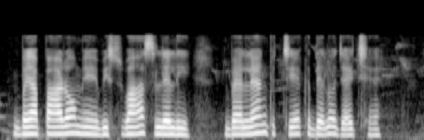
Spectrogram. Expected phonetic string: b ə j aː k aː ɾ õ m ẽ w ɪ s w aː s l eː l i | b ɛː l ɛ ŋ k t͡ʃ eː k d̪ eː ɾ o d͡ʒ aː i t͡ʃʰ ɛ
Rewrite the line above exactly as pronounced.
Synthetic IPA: b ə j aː p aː ɾ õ m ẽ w ɪ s w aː s l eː l i | b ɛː l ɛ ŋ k t͡ʃ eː k d̪ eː l o d͡ʒ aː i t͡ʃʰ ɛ

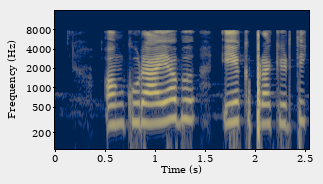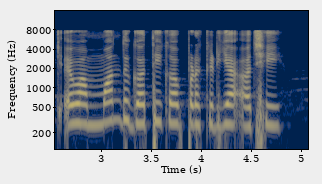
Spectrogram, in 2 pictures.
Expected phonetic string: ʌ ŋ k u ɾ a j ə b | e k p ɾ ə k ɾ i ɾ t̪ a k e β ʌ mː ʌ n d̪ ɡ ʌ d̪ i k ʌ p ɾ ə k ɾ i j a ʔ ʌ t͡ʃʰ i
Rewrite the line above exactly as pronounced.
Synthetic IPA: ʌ ŋ k u ɾ a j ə b | e k p ɾ a k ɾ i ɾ t̪ i k e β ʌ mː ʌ n d̪ ɡ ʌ t̪ i k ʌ p ɾ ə k ɾ i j a ʔ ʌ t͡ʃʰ i

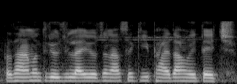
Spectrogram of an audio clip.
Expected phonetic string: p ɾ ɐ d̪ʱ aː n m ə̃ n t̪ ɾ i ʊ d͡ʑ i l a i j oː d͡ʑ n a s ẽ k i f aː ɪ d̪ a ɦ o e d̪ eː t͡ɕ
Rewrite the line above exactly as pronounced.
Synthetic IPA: p ɾ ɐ d̪ʱ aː n m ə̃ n t̪ ɾ i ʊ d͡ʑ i l a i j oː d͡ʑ n a s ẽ k i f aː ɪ d̪ a ɦ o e t̪ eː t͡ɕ

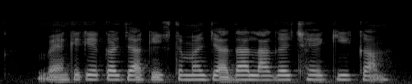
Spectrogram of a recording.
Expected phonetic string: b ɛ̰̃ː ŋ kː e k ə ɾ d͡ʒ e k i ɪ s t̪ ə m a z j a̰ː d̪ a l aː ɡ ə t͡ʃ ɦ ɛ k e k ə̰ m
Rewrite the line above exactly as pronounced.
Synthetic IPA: b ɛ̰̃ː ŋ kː e k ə ɾ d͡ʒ a k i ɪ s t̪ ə m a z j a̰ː d̪ a l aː ɡ ə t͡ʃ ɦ ɛ k i k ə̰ m

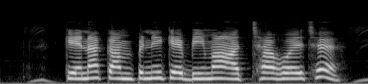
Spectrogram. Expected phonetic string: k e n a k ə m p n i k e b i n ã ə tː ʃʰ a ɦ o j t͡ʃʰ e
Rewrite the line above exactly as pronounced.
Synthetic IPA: k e n a k ə m p n i k e b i m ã ə tː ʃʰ a ɦ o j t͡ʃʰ e

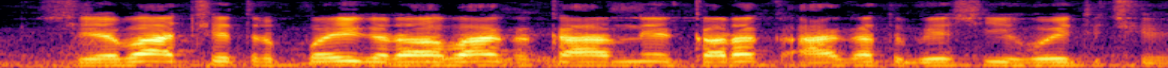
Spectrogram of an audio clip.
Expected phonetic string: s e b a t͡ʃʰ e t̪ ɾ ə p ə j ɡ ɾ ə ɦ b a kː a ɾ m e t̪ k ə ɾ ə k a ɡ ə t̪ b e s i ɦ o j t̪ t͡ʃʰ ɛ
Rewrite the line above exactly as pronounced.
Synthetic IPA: s e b a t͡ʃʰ e t̪ ɾ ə p ə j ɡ ɾ ə ɦ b a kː a ɾ n e k ə ɾ ə k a ɡ ə t̪ b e s i ɦ o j t̪ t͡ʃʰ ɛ

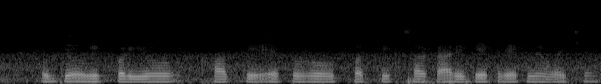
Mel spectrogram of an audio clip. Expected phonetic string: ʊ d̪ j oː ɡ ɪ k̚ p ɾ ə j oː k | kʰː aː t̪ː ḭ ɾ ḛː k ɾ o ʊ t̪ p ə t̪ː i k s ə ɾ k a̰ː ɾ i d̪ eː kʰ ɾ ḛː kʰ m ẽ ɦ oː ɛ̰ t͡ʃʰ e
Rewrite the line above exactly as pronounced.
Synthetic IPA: ʊ d̪ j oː ɡ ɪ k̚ p ɾ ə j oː ɡ | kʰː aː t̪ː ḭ ɾ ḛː k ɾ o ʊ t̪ p ə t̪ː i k s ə ɾ k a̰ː ɾ i d̪ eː kʰ ɾ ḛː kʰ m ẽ ɦ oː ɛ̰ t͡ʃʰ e

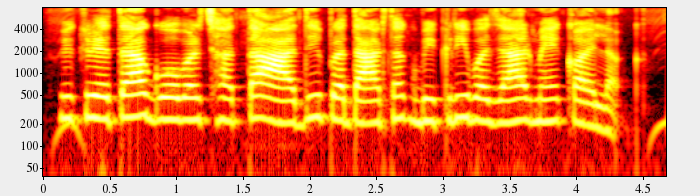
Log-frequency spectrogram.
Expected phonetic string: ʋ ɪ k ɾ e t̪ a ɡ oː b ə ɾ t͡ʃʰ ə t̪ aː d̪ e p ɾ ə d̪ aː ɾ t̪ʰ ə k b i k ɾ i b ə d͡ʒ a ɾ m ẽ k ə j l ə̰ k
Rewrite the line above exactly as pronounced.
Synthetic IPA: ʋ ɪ k ɾ e t̪ a ɡ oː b ə ɾ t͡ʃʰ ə t̪ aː d̪ i p ɾ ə d̪ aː ɾ t̪ʰ ə k b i k ɾ i b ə d͡ʒ a ɾ m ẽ k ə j l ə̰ k

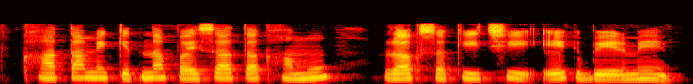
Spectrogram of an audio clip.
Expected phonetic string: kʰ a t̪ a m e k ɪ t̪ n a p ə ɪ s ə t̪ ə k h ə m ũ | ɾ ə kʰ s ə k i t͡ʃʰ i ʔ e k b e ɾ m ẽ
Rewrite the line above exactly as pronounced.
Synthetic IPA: kʰ a t̪ a m e k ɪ t̪ n a p ə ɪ s a t̪ ə k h ə m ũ | ɾ ə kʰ s ə k i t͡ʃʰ i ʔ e k b e ɾ m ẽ

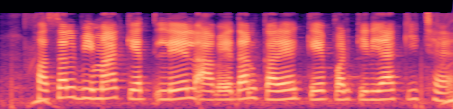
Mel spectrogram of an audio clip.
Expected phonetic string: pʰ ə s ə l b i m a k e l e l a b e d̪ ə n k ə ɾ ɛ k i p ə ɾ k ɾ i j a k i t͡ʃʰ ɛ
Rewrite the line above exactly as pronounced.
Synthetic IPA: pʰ ə s ə l b i m a k e l e l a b e d̪ ə n k ə ɾ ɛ k e p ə ɾ k ɾ i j a k i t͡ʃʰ ɛ

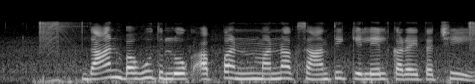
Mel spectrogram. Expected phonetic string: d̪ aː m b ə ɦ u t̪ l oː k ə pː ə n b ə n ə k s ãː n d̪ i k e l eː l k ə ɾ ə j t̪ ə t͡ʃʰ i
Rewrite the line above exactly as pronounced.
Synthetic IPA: d̪ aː n b ə ɦ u t̪ l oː k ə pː ə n m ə n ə k s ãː n t̪ i k e l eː l k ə ɾ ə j t̪ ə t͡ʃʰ i

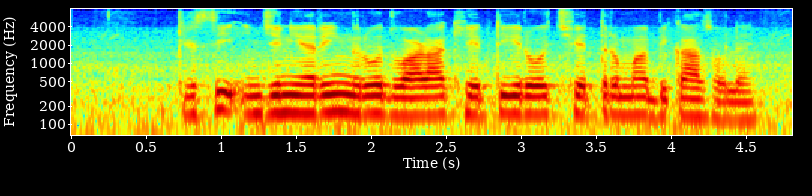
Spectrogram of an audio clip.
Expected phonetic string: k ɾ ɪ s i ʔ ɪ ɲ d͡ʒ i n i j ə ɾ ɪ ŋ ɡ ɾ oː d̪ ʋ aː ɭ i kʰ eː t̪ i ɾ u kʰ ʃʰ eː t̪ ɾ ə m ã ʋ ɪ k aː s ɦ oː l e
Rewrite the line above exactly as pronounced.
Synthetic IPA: k ɾ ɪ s i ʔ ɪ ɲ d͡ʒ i n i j ə ɾ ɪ ŋ ɡ ɾ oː d̪ ʋ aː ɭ a kʰ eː t̪ i ɾ o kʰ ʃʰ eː t̪ ɾ ə m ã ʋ ɪ k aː s ɦ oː l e

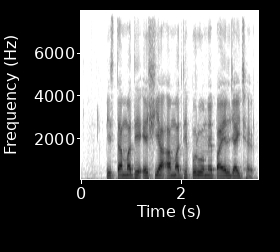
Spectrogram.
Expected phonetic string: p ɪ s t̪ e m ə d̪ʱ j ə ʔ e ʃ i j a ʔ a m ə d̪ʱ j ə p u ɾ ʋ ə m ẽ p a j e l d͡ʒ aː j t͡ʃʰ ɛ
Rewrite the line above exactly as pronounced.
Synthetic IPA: p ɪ s t̪ a m ə d̪ʱ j ə ʔ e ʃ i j a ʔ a m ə d̪ʱ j ə p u ɾ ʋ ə m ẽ p a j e l d͡ʒ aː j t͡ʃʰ ɛ

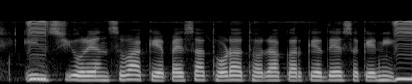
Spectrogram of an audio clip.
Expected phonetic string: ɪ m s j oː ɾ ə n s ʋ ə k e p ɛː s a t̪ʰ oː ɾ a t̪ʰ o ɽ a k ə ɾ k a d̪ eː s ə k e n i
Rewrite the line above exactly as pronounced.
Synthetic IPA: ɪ n s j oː ɾ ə n s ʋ a k e p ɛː s a t̪ʰ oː ɽ a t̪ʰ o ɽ a k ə ɾ k e d̪ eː s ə k e n i

